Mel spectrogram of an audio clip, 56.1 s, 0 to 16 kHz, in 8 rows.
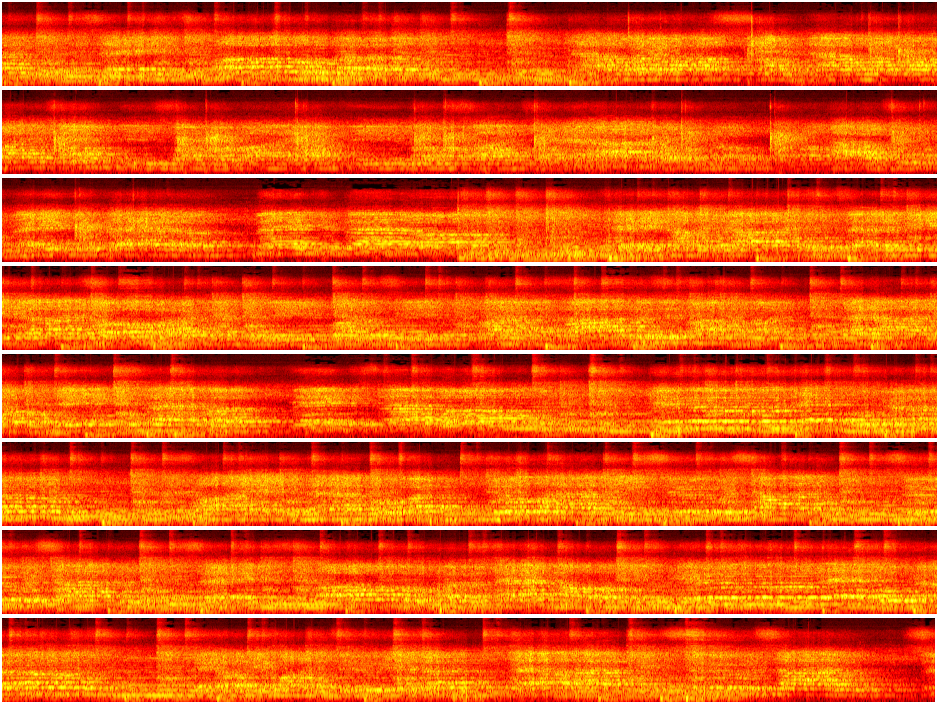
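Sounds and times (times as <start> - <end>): boys' choir singing: 0.0 - 56.0.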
